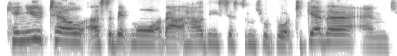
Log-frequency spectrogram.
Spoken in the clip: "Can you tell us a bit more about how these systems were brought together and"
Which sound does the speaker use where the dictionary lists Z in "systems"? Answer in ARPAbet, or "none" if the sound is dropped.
Z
